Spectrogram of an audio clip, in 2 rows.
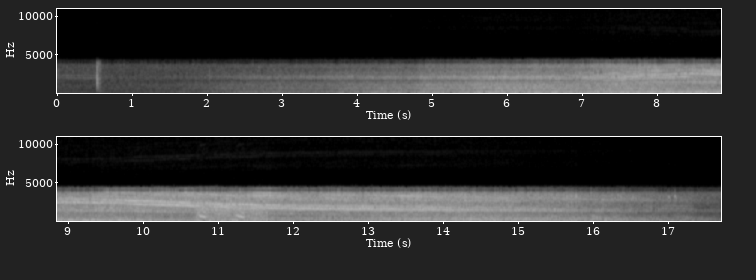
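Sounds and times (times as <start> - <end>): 
jet airliner engine roar while landing: 1.4 - 17.7.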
